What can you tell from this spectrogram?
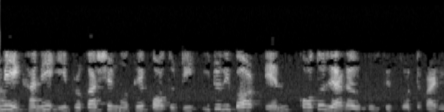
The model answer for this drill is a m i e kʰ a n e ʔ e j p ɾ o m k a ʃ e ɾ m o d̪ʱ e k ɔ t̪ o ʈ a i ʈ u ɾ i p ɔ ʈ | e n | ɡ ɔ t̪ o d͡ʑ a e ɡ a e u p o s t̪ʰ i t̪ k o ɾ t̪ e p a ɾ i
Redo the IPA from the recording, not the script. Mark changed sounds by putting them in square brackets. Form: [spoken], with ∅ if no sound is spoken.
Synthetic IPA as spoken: a m i e kʰ a n e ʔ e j p ɾ o [∅] k a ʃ e ɾ m o [d̪ʱː] e k ɔ t̪ o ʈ [i] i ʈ u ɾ i p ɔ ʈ | e n | [k] ɔ t̪ o d͡ʑ a e ɡ a e u p o s t̪ʰ i t̪ k o ɾ t̪ e p a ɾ i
